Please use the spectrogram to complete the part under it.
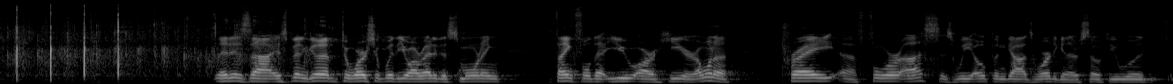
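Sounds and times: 
audience applause: 0.0s - 3.2s
speech: 2.2s - 11.7s.

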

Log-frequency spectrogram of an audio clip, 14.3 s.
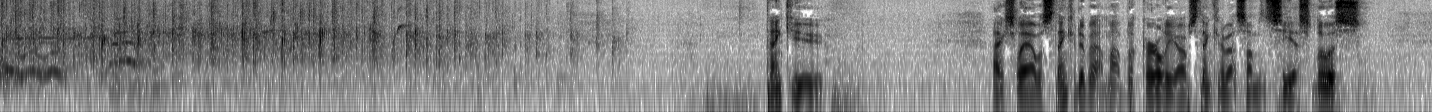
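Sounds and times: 
cheering whoops: 0.0s - 4.6s
audience applause welcoming a guest onto the stage: 0.0s - 6.4s
speech: 7.7s - 8.5s, 10.0s - 13.7s.

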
